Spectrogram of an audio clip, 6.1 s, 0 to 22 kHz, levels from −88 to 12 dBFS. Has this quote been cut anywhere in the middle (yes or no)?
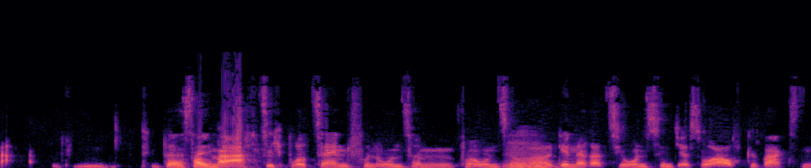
no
